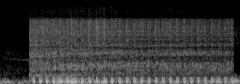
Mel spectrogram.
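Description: Motorcycle engine running close by as the bike rides off along a dirt track, a fast, even putter of exhaust pulses with a hiss over it. The sound starts abruptly about a third of a second in.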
